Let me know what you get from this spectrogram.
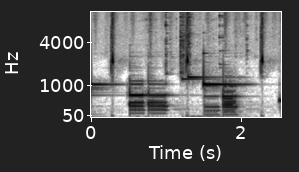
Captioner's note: whisk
